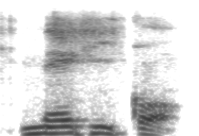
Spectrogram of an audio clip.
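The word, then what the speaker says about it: México: If he goes to Mexico, not Mexico, Mexico. In case you people, non-Latinos who are watching right now, that's how we pronounce it as Latinos, Mexico. Just in case anybody wants to pronounce that correctly.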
